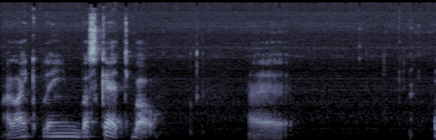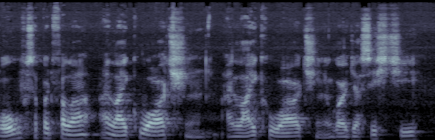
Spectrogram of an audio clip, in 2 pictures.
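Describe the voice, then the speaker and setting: A man teaching a beginner English lesson to schoolchildren, saying model phrases slowly and repeating them, checking in with short "tá?" tags. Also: deep voice, big pitch swings, gravelly, a little mellow, husky. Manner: slow, drawn-out model phrases, repeated for practice; fillers like "tá?" and "né". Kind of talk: English lesson for sixth graders.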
